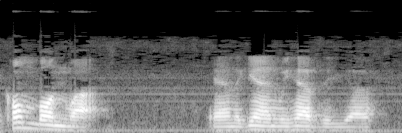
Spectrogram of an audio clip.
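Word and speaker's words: こんばんは: So kom, K-O-M, ban, B-A-N, and then wa, which we're going to write as ha.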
